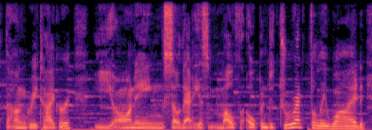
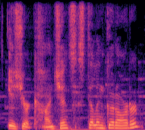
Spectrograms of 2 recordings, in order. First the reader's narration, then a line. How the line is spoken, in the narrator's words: asked Dorothy anxiously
